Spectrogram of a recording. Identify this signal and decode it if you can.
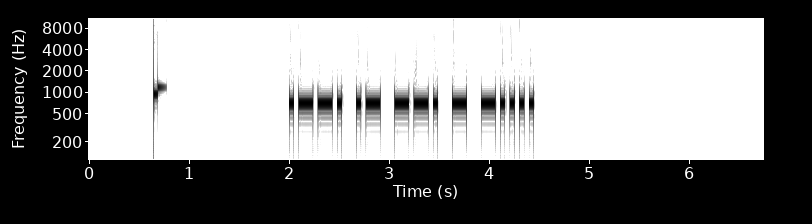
Morse code, heard as a keyed tone, about 25 wpm, 690 Hz. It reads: PAGT6
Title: Code Groups - 5 Letter:Numbers - 25wpm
